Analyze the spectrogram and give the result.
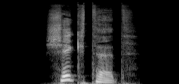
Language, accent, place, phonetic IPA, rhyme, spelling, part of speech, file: German, Germany, Berlin, [ˈʃɪktət], -ɪktət, schicktet, verb, De-schicktet.ogg
- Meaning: inflection of schicken: 1. second-person plural preterite 2. second-person plural subjunctive II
